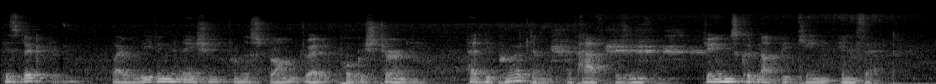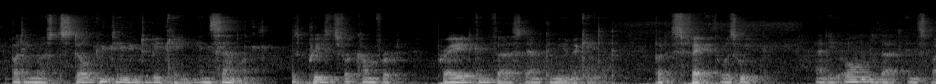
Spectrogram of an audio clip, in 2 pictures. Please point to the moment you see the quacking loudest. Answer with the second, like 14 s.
6 s.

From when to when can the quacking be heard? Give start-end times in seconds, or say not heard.
5.3-7.0, 10.2-12.1.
